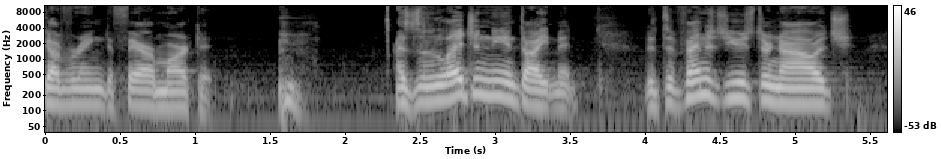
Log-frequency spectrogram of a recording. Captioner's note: clears throat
